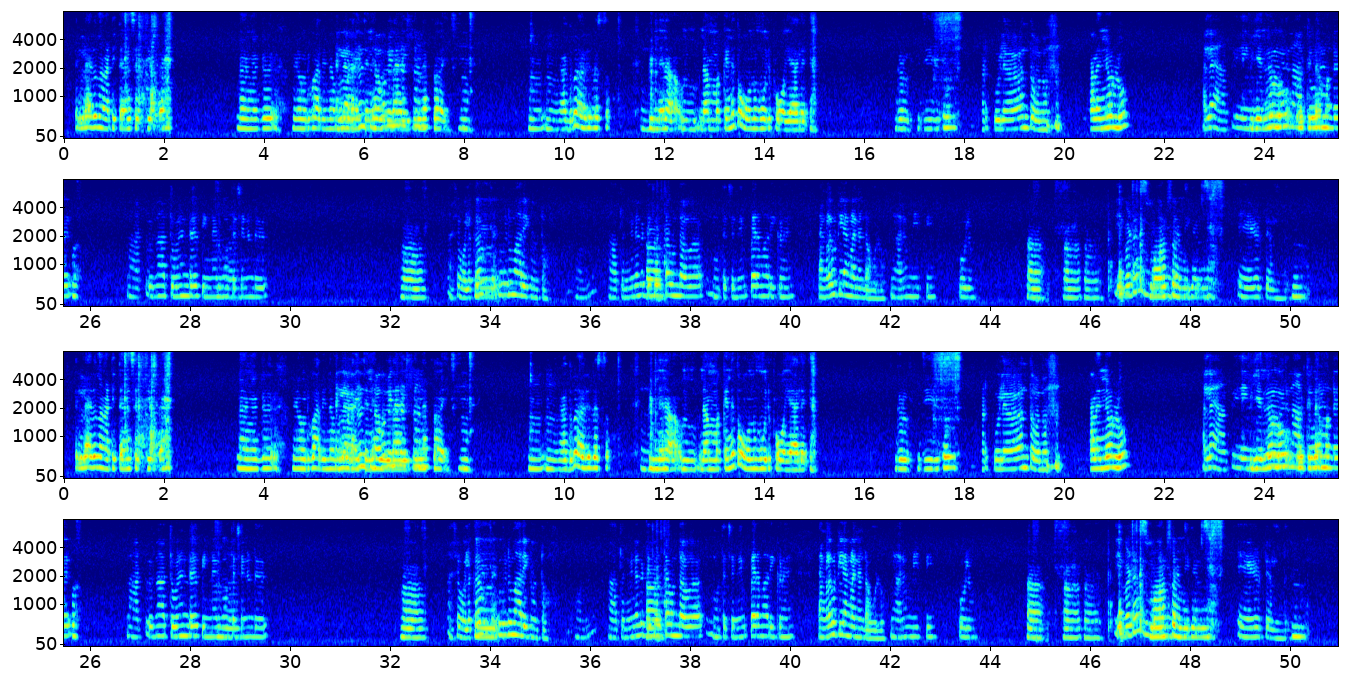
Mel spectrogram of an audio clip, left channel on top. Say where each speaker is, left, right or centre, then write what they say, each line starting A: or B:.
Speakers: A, on the right; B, on the right.
A: എല്ലാരും നാട്ടിത്തന്നെ സെറ്റിൽഡ ഞങ്ങക്ക് പിന്നെ ഓര് പറേം നമ്മള്
B: എല്ലാരും
A: ഇവിടായിട്ടന്നെ
B: ഉണ്ടാവുമ്പോ
A: വീടായി
B: പിന്നെ രസാണ്
A: എല്ലാതും ആയി ഉം- ഉം ഉം അത് വേറെരു രസം
B: ഉം
A: പിന്നെ ഞ ഉം. നമ്മക്കെന്നെ തോന്നും ഓര് പോയാല് ഗൾഫ് ജീവിതം
B: പൂലാന്ന് തോന്നും
A: ന്നെള്ളൂ?
B: അല്ല ഞക്ക് ഇന്ക്ക്
A: ഇയ്യന്നെ ഉള്ളൂ
B: ഒരു നാത്തൂനുണ്ട്.
A: വീട്ടിലെ അമ്മക്ക്
B: നാട്ടു ഒരു നാത്തൂന്ണ്ട് പിന്നെ ഒരു
A: ഉം
B: മൂത്തച്ഛന്ണ്ട്.
A: ആഹ്.
B: പക്ഷെ ഓലൊക്കെ
A: അങ്ങനെ
B: വീട് മാറീക്ക്ണ് ട്ടോ ഒ നാത്തൂന് പിന്നെ കെട്ടിച്ചോടത്താവും
A: ആഹ്
B: ണ്ടാവാ മൂത്തച്ഛന് പെരമാറിക്ക്ണ്. ഞങ്ങളെ വീട്ടില് ഞങ്ങളന്നെ ണ്ടാവുള്ളൂ ഞാനും ഇമ്മീം ഇപ്പിം ഓലും
A: ആഹ് ആഹ് ആഹ്
B: ഇവടെ
A: സ്മാൾ
B: ന്റെ
A: ഫാമിലിയാണല്ലേ
B: ഇമ്മച്ചിക്ക് ഏഴ് കുട്ട്യാളുണ്ട്
A: ഉം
